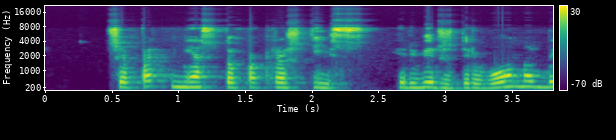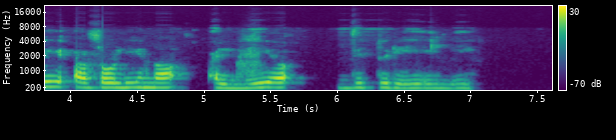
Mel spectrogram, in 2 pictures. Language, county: Lithuanian, Kaunas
